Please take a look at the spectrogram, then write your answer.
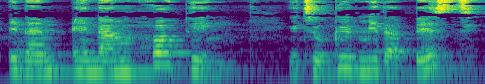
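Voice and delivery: ordinary talk, nothing marked

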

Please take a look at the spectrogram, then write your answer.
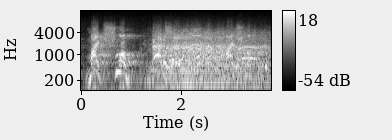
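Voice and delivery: high, loud eureka; triumphant shout. Acted. Boss discovering the new name, triumphant shout. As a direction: burst out with the name.

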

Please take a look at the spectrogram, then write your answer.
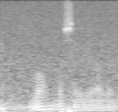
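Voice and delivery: soft, low prayer murmur under the breath; murmured recitation. Acted. Teacher leading students in quiet recitation, murmured softly. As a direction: recite it quietly to yourself, inward.

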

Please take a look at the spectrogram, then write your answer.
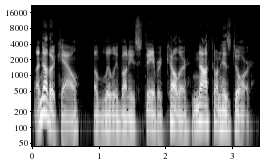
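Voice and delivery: ordinary delivery

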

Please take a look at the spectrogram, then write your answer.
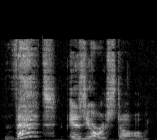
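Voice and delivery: "That is your stall" slowly, with THAT set apart; emphatic spelling-out. Acted. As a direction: lean on "That", then pause before "is your stall".

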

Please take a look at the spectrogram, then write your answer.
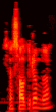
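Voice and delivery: ordinary talk

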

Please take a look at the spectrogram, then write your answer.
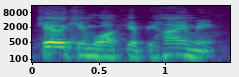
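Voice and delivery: plain reading voice

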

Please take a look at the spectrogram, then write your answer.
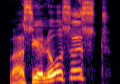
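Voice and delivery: high, rude echo question; gruff sergeant. Acted. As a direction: throw the question back roughly. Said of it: "fragte der Wachtmeister grob".

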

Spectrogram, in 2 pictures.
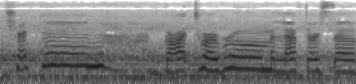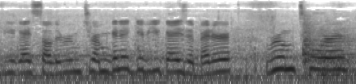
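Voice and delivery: loud and high, very excited; thrilled first gondola ride. Real, not acted. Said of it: "so I'm super excited".

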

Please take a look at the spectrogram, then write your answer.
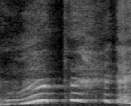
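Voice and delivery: jumps way up in a high squeak of disbelief; a shrill-free but very high what the heck; squeaky mock shock. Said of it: "I was like".

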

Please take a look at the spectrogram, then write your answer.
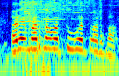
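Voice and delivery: panicked plea. Real, not acted. Panic as teammate nearly dies.

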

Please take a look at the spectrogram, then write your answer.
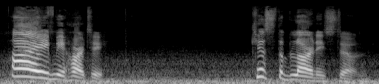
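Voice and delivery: loud, hammed-up fake Irish accent; bad Irish accent. Shown as a demonstration. Host defending his attempt at an Irish accent, badly faked. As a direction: launch high into a terrible Irish brogue. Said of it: "an attempt at an Irish accent".

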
